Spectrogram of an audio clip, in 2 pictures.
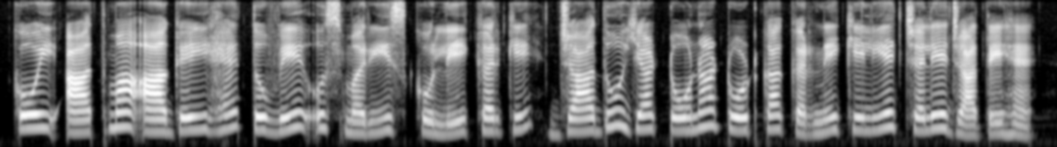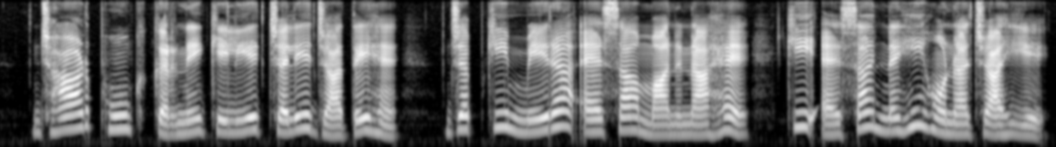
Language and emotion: Hindi, neutral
